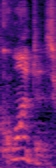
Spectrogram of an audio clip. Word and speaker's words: Qantas: qantas qantas is interesting it's pronounced quantus right even though it doesn't have a you yeah i think so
